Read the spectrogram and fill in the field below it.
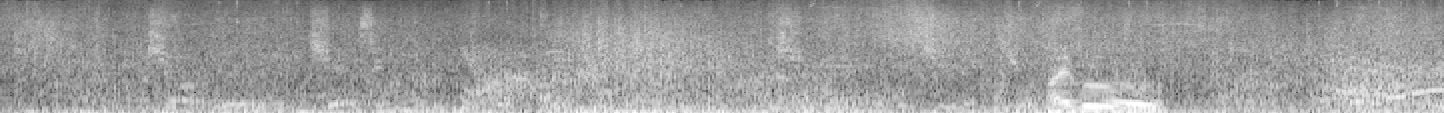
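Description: Laser beams fire and buzz in a battle.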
